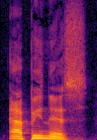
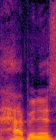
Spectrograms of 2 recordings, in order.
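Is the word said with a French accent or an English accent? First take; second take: French; English. First: It is said with a French accent, no H. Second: It is said in plain English, with the H.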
